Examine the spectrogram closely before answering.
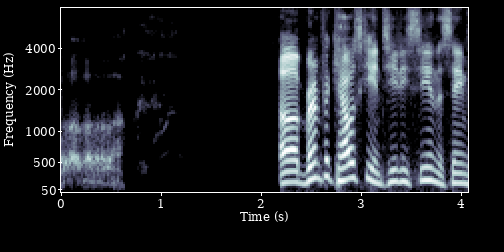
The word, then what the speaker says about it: Fikowski: When he was on this show, he said he's, his name was Fikowski. Fikowski. He said the correct pronunciation was I just Fikowski.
